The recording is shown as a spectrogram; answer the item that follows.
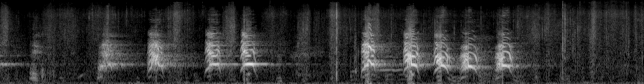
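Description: A stray dog barks in a run of many loud, sharp barks. They come in uneven bursts with short pauses, then a quicker cluster of barks follows.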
